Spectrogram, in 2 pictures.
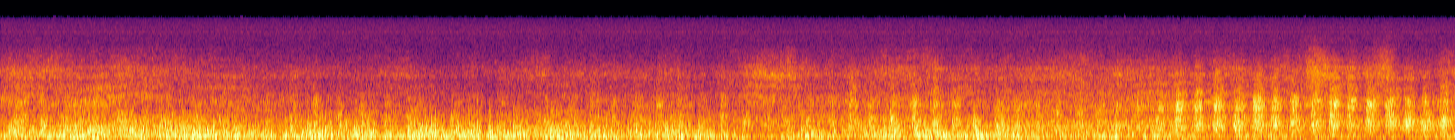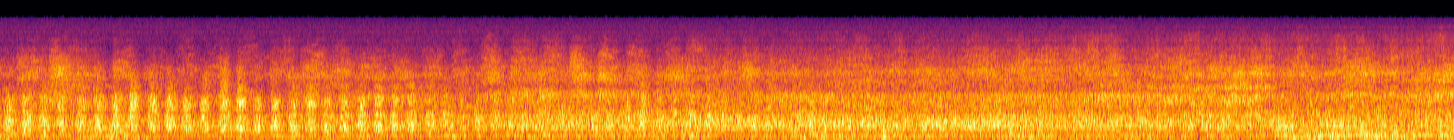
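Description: Steam locomotives chuff rhythmically as they haul a train.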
